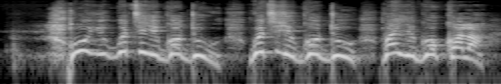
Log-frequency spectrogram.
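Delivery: high pitched retold scolding; imitating her furious challenge to him; mock angry outburst. Retold angry confrontation with man.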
